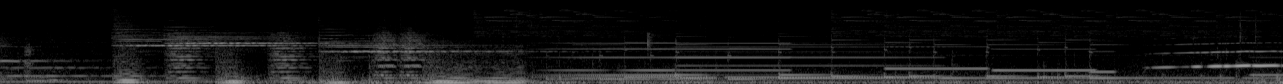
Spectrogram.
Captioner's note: soft tapping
